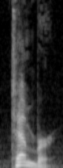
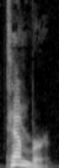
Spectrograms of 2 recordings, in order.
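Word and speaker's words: Timbre: It's called Timber, but it's spelled T I M B R E. Timber. Discover your music scene. It's about local music. It's Timber, a location-based band discovery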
